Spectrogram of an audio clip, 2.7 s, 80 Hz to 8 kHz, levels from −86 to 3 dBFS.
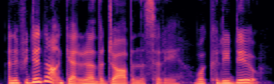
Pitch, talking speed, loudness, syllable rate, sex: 200 Hz, 330 wpm, -19 LUFS, 7.4 syllables/s, female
